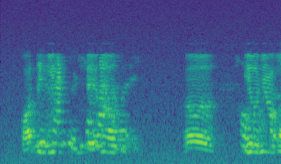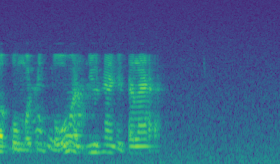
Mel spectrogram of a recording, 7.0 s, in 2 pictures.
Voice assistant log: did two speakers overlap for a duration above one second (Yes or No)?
Yes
